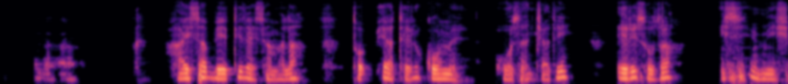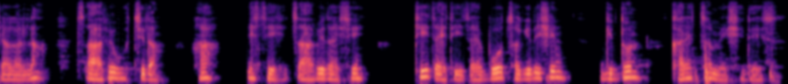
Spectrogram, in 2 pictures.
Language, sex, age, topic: Gamo, male, 25-35, government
